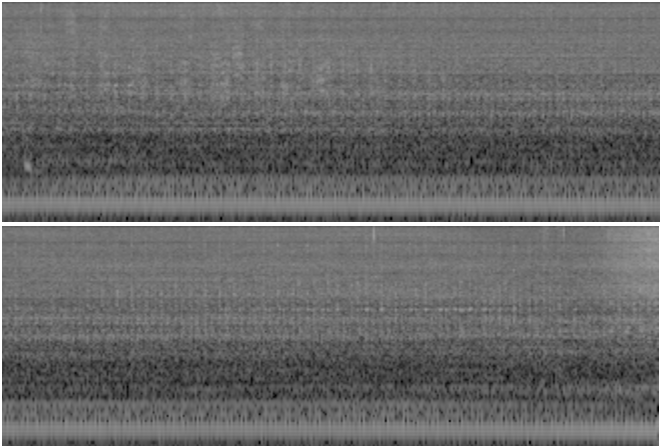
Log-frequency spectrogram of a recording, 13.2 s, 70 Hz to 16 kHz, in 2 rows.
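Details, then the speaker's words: Chevrolet Tahoe, long family-owned, after exhaust, intake and computer tune; low steady V8 idle with even unbroken beat, no misses, ticks or knocks; running good. "We'll take it for a ride here in a minute and see how it does, but it sounds like it's running good."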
